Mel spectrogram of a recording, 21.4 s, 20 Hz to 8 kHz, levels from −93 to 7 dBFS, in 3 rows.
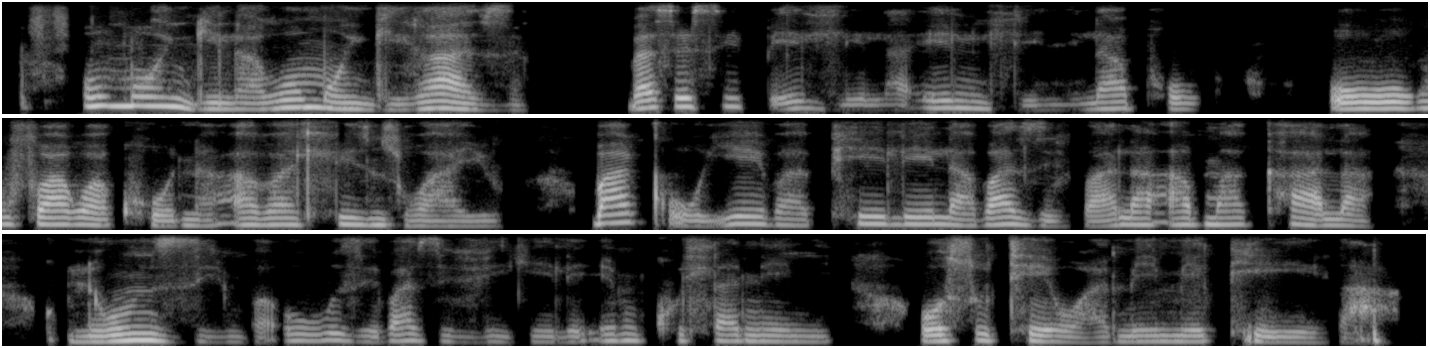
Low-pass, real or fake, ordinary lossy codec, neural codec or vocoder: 7.2 kHz; real; Opus, 32 kbps; none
